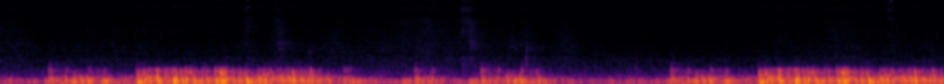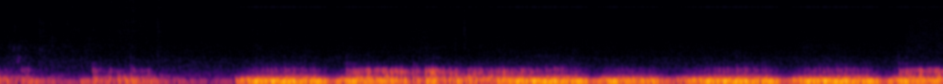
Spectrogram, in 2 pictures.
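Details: Abdominal auscultation through a stethoscope: repeated low gurgling and rumbling bursts; normal active bowel sounds.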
